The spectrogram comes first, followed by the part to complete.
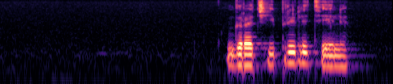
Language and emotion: Russian, neutral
